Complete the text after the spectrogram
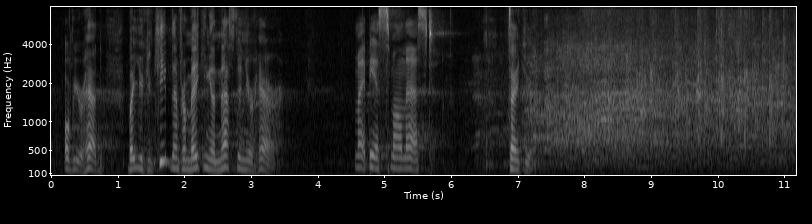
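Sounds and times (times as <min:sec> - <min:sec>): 
speech: 0:00.2 - 0:03.5, 0:04.6 - 0:05.8, 0:06.9 - 0:07.5
laughter: 0:06.4 - 0:11.1
audience clapping: 0:07.5 - 0:11.1.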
